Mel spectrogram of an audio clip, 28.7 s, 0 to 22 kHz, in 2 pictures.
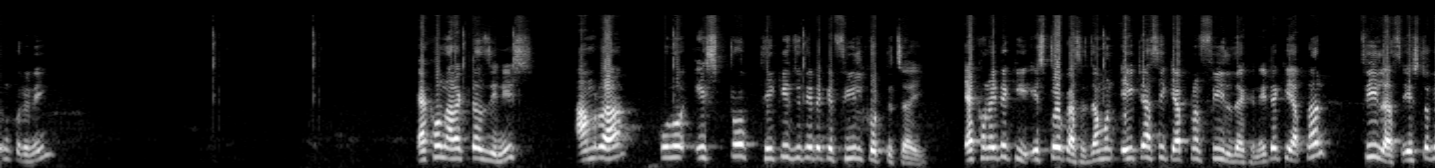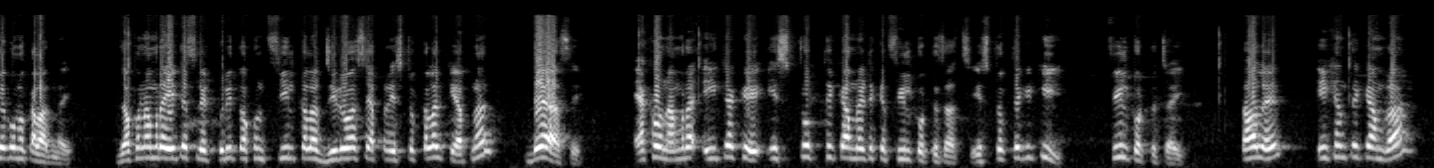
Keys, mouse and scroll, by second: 5.1 double click, 5.6 alt+scroll up 1, 25.8 alt+scroll down 1, 26.5 space, 27.7 space.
